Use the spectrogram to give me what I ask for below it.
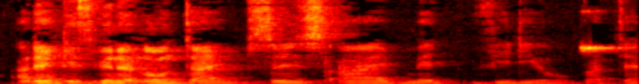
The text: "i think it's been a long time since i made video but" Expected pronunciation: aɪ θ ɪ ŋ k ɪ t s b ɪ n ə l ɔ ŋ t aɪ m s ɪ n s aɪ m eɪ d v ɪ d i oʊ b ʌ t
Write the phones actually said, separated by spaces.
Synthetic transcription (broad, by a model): aɪ θ ɪ ŋ k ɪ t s b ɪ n ə l ɔ ŋ t aɪ m s ɪ n s aɪ m eɪ d v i d i oʊ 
